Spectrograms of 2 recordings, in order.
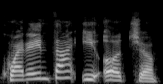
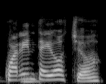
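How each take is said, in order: First: The phrase is said slowly and carefully. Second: The phrase is said fast and run together. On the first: "now I say it slowly for you" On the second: "sounds way faster"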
